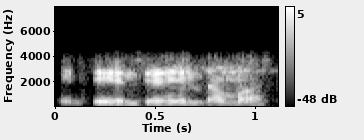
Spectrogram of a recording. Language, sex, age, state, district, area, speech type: Telugu, male, 30-45, Andhra Pradesh, Srikakulam, urban, conversation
